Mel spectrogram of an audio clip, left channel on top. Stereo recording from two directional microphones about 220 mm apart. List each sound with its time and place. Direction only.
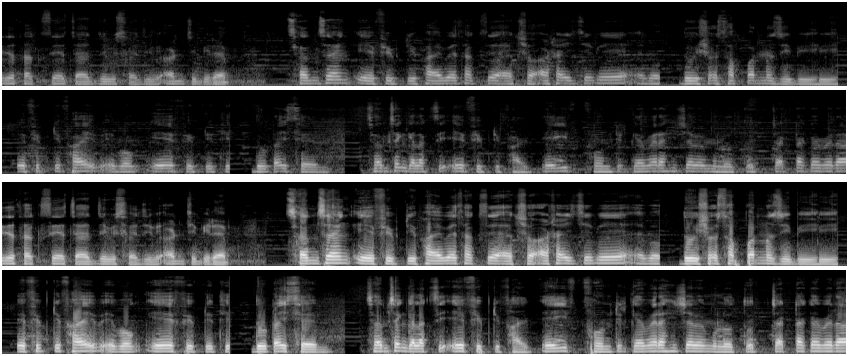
0.0 s speech: 30° right (ahead or behind)
2.9 s speech: 30° right (ahead or behind)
